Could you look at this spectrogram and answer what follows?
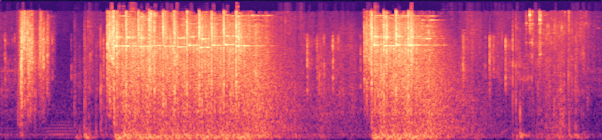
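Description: Rapid automatic gunfire in a video game comes in two long, loud sustained bursts, separated by a short pause and framed by scattered single shots, with no voice over it.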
